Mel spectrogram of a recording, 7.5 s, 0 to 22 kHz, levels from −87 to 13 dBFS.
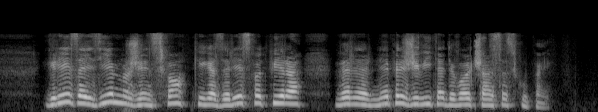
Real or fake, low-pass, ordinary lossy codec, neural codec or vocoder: real; 7.2 kHz; AAC, 32 kbps; none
